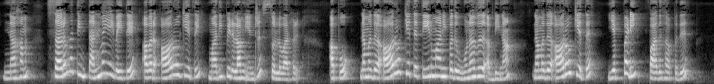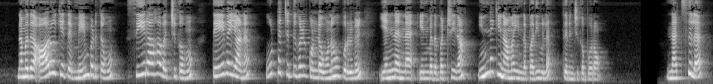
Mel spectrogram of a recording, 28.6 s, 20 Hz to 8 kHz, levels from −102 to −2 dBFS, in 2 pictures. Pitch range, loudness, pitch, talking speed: 235-320 Hz, -17 LUFS, 270 Hz, 85 wpm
